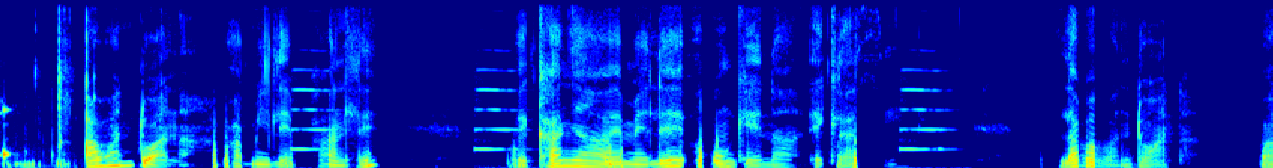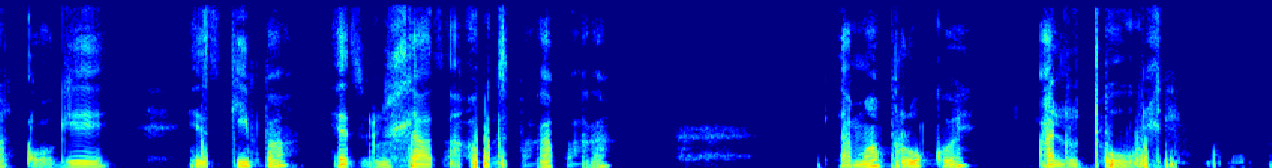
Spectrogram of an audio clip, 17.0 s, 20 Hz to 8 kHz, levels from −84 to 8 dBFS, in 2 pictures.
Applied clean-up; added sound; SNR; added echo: classical method spectral subtraction.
